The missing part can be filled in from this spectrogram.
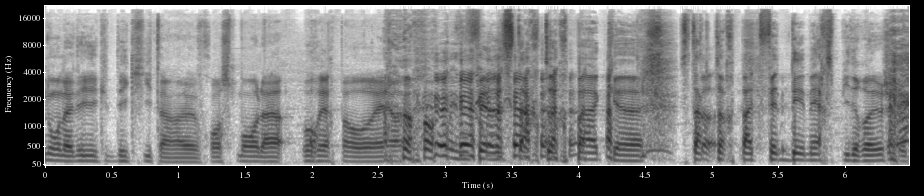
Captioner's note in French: rires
